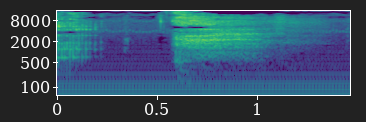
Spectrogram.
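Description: A single short burp erupts abruptly about halfway through, loud, with a raspy, low gurgling quality over a steady background hum; no one speaks.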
